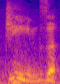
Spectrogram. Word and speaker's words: jeans: I'm getting changed into jeans. Not with a Z. Jeans. Jeans. Jeans. Oh, I hate the English. Like, we pronounce it like a Z.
